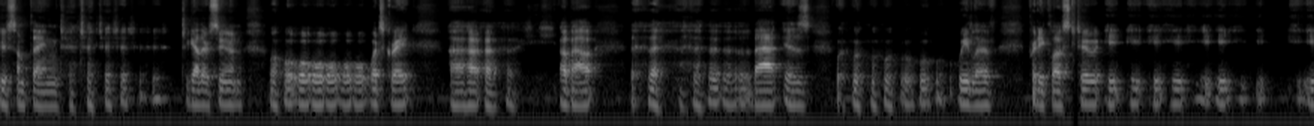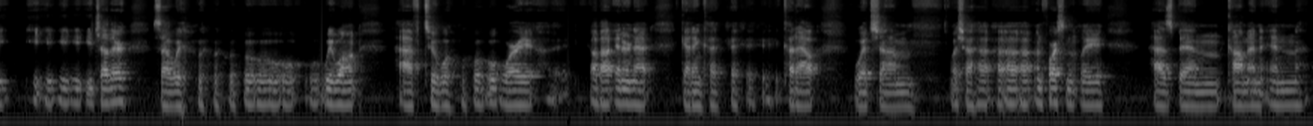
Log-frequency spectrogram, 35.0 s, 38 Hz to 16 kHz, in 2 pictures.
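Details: Real developmental stuttering in an adult male speech-language pathologist who has stuttered since age 8, heard stuttering openly with word repetitions.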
